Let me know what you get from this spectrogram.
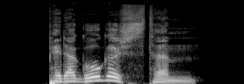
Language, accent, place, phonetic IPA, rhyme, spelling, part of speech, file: German, Germany, Berlin, [pɛdaˈɡoːɡɪʃstəm], -oːɡɪʃstəm, pädagogischstem, adjective, De-pädagogischstem.ogg
- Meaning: strong dative masculine/neuter singular superlative degree of pädagogisch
